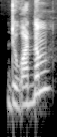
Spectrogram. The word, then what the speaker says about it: duodenum: And we brought up duodenum.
